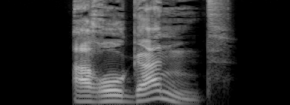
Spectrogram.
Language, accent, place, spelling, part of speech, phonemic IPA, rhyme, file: German, Germany, Berlin, arrogant, adjective, /aʁoˈɡant/, -ant, De-arrogant.ogg
- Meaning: arrogant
